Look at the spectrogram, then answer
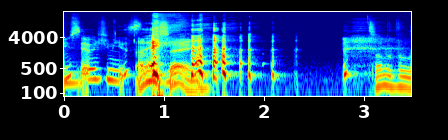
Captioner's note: laughs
